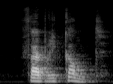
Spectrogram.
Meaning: manufacturer
- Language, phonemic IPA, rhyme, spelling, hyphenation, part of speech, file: Dutch, /faː.briˈkɑnt/, -ɑnt, fabrikant, fa‧bri‧kant, noun, Nl-fabrikant.ogg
